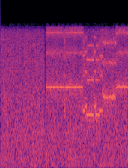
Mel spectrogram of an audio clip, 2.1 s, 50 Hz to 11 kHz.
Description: SSTV (slow-scan television), PD 290.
